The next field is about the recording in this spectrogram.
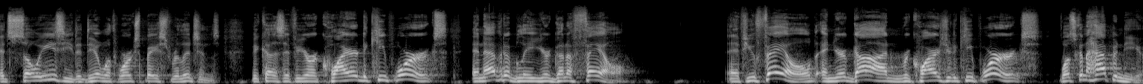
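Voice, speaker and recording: Fairly quick and lively in intonation, a man speaks in a fairly high pitch. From US South, Memphis, Tennessee. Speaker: Baptist pastor. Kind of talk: sermon.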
